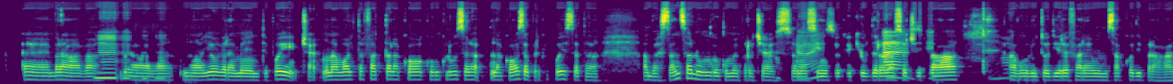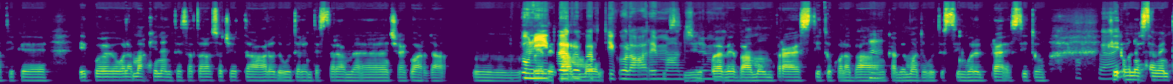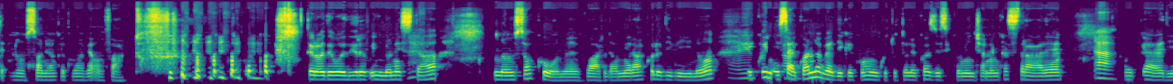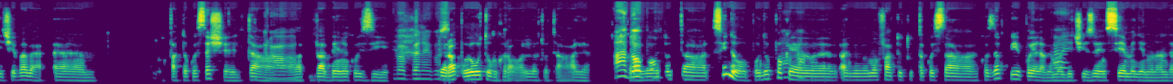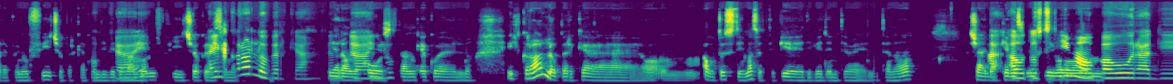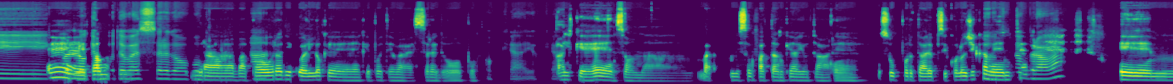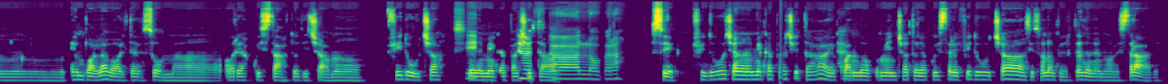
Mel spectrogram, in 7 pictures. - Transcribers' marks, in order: tapping; distorted speech; "cioè" said as "ceh"; other background noise; giggle; chuckle; in English: "loop?"; drawn out: "perché"; "cioè" said as "ceh"; drawn out: "di"
- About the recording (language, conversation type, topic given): Italian, unstructured, Qual è il tuo modo preferito per rilassarti dopo una giornata intensa?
